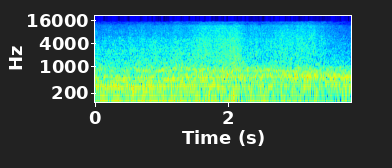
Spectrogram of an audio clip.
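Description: Water splashes and swishes in a small boat's wake.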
